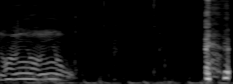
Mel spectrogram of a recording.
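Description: A person's voice making one drawn-out vocal sound with a wavering pitch, under a second long, followed by faint background noise.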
